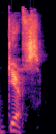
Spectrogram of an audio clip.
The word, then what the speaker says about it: GIF: People are play- paying an insane amount of money to own digital moments or gifts GIFs. – GIFs. – Shut up. – it's a GIF. Um, it's a hard G.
